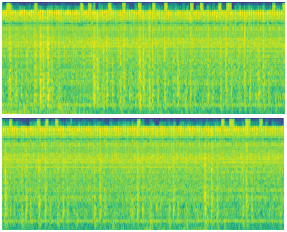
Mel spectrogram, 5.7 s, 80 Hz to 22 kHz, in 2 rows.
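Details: 2010 Gen3 Prius, 395,000 km, engine cool: a rough, stumbling start with uneven pulses before a shaky idle; a head gasket leaking coolant into cylinder 1 caused it, and replacing it fixed the engine.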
